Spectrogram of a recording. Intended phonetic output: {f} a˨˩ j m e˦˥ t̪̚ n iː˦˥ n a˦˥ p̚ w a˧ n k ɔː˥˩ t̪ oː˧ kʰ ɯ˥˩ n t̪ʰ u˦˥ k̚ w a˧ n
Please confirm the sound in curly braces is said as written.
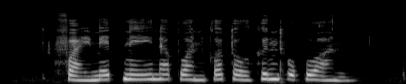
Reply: yes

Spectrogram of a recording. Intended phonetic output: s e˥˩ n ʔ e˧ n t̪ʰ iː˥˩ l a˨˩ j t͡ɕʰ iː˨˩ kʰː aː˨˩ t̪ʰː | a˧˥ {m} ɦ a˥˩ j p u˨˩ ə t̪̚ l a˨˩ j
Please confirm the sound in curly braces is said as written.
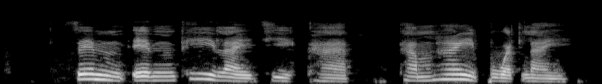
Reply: yes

